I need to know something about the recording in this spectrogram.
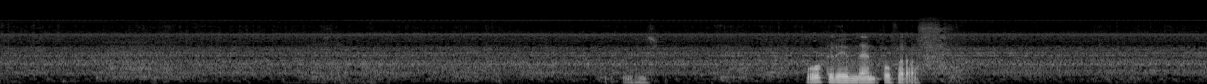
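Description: A cloth rubs softly against a spinning rod.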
